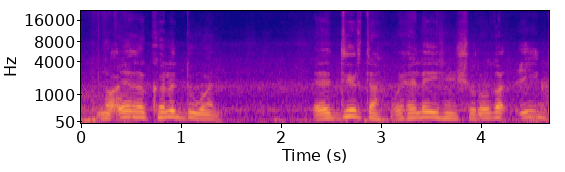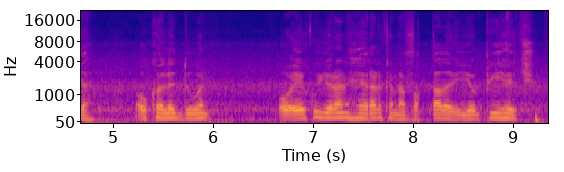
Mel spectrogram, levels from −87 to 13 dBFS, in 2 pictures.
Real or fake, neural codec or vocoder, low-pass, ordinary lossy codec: fake; vocoder, 44.1 kHz, 128 mel bands, Pupu-Vocoder; none; none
